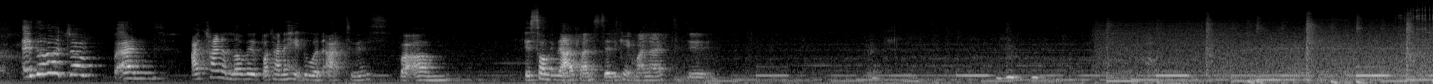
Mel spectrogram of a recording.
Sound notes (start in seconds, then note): 10.2 laughing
